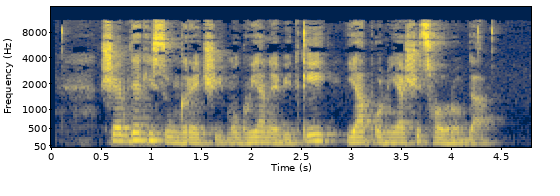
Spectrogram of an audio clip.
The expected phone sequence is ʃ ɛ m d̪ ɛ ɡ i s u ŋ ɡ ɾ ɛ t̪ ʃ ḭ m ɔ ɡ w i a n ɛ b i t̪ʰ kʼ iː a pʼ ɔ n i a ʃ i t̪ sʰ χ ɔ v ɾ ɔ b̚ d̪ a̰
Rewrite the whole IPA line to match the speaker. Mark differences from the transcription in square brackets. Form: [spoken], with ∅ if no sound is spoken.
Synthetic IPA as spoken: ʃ ɛ m d̪ ɛ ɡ i s u ŋ ɡ ɾ ɛ t̪ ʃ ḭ m ɔ ɡ w i a n ɛ b i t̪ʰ kʼ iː a pʼ ɔ n i a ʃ i t̪ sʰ χ ɔ v ɾ ɔ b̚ d̪ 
